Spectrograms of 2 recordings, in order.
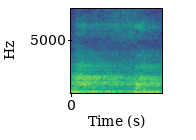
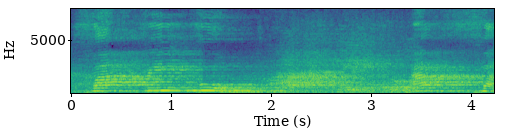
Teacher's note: gigi atas tempelkan ke bibir bawah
